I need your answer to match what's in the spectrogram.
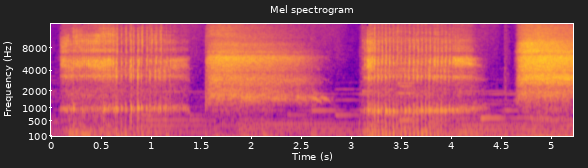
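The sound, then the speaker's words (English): A voice imitates the loud snoring of Fluffy the chicken in a told story: a few long, rough, buzzing inhale-exhale cycles in a steady rhythm, with short pauses between breaths. “Have you ever heard a chicken snore?”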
